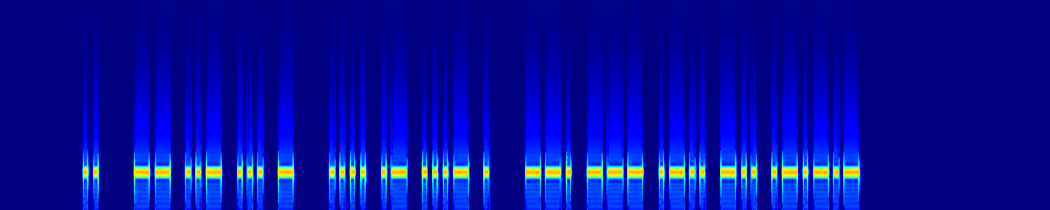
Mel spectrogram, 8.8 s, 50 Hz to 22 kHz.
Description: Morse code, heard as a keyed tone, about 28 wpm, 700 Hz. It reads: I MUST HAVE GOLD.
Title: Sentences from Top 1000 Words - Review Part 3 - 28wpm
